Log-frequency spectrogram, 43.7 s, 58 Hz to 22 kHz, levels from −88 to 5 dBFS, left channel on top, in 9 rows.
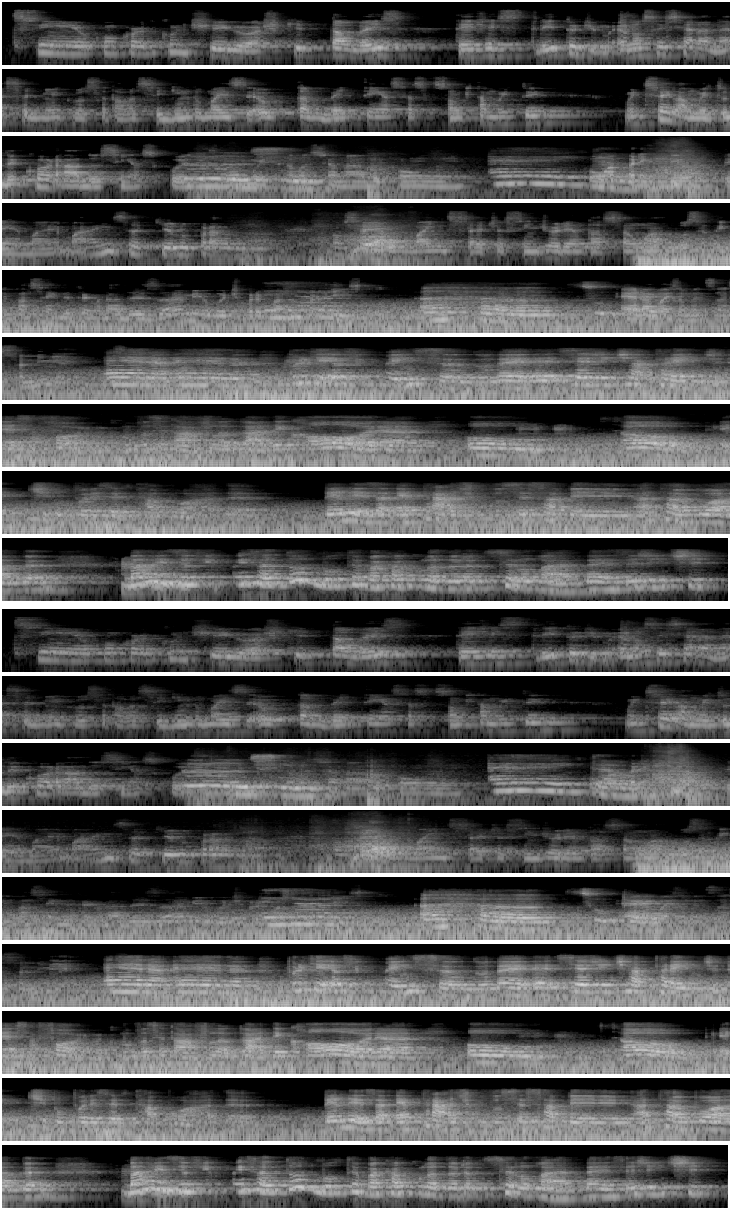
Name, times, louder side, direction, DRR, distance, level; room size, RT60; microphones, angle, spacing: voice 1, 0.1-2.7 3.0-8.5 9.0-12.8 13.6-21.8 22.7-22.9 23.5-25.6 26.1-26.5 28.7-28.9 32.6-33.0 39.6-39.9, left 4 dB, 55° left, 8 dB, 0.3 m, -36 dB
voice 2, 10.9-11.8 13.0-14.0 21.2-21.7 22.2-23.0 23.4-23.8 24.9-32.8 33.2-35.7 36.1-40.1 40.4-43.5, right 2 dB, 50° right, 3 dB, 0.6 m, -26 dB
Zipper (clothing), 11.0-12.6 14.0-14.4 15.6-15.7 16.0-17.5, right 1 dB, 90° right, 1.3 m, -35 dB
sound 1, 18.8-38.6, equal, 20° left, 0.7 m, -31 dB
4.2 x 3.4 x 2.4 m, 0.92 s
head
